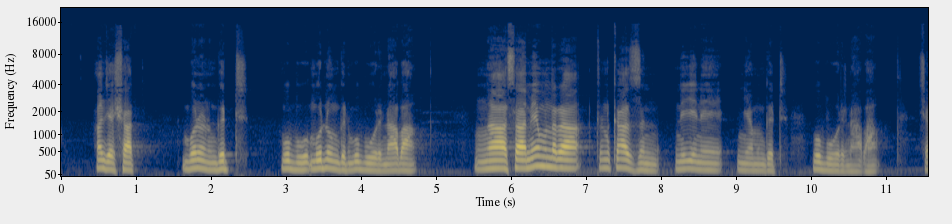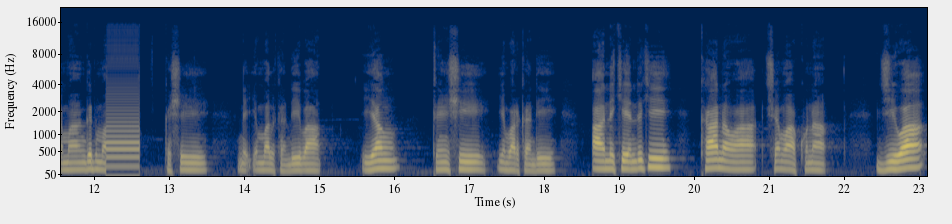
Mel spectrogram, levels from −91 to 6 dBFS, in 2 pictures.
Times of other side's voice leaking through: none

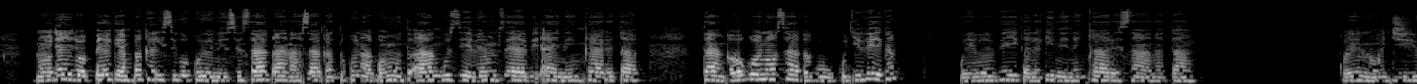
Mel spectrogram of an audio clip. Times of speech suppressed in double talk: none

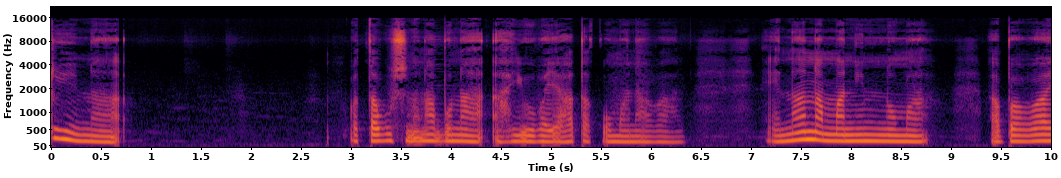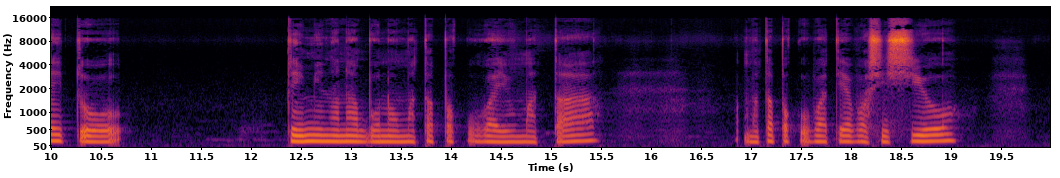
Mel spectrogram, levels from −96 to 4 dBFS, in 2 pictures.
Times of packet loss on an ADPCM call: none

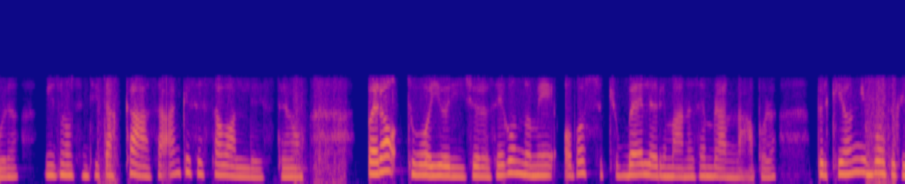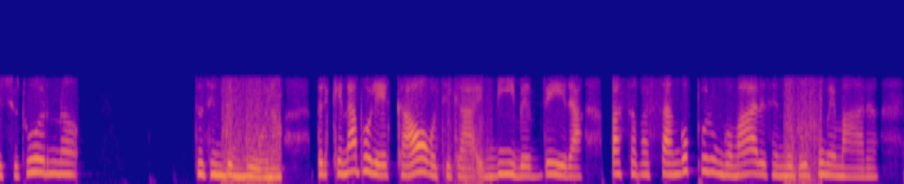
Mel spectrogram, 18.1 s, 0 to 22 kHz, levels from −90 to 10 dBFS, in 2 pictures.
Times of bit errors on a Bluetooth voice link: 0.97-1.21, 2.93-3.49, 8.65-8.97, 11.27-11.91, 13.41-13.99, 16.89-17.28

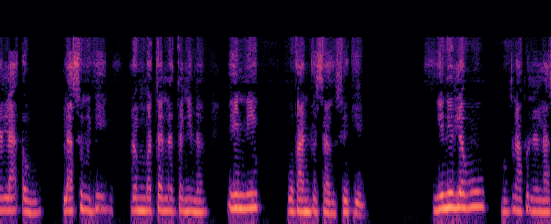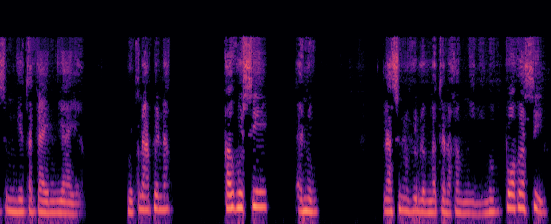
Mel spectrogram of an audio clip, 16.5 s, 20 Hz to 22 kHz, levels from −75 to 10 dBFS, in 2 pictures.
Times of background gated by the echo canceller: none

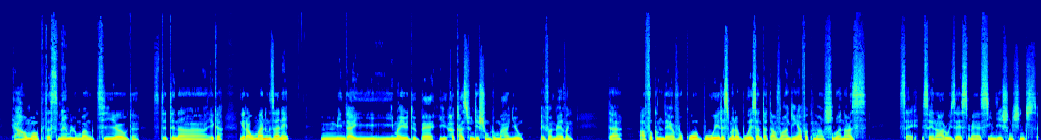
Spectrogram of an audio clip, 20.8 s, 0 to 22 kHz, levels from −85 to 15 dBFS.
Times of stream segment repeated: none

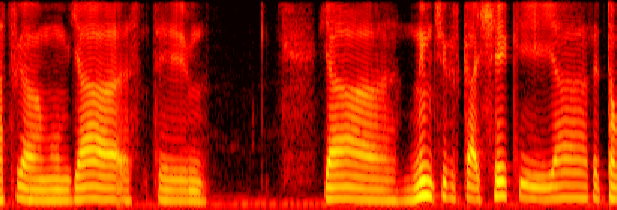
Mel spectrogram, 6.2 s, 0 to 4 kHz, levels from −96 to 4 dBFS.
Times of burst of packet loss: none

